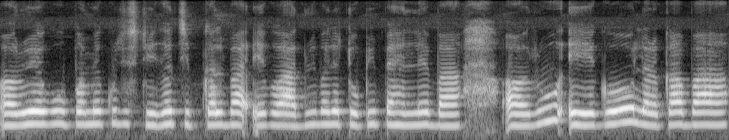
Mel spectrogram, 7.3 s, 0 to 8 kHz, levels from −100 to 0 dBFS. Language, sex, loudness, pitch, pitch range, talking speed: Bhojpuri, female, -15 LUFS, 230 Hz, 220-235 Hz, 140 wpm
